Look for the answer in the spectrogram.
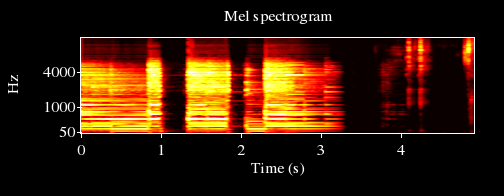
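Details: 18W Plexi clone tube amp after no-sound repair, miked test cabinet with Eminence Red Fang and Celestion speaker, mic just off cone center, playing a loop: clean full chords with crisp breakup, silent gaps, no hum; fixed, running well.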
